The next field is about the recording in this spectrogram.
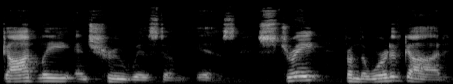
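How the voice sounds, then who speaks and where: Bright-voiced male pastor preaching. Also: medium pitch, animated, slow. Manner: storytelling preacher who stresses key words; leads a spoken prayer. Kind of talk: sermon.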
